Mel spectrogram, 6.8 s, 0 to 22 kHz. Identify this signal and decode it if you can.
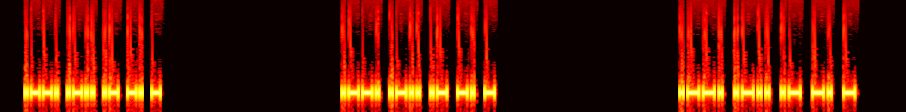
Morse code, heard as a keyed tone, about 48 wpm, 700 Hz. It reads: PLANT PLANT PLANT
